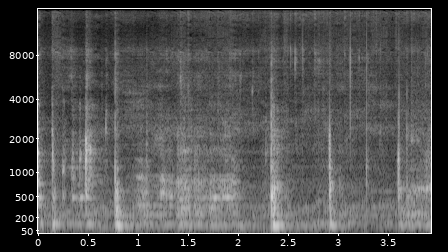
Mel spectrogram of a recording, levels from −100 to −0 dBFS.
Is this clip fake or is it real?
fake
